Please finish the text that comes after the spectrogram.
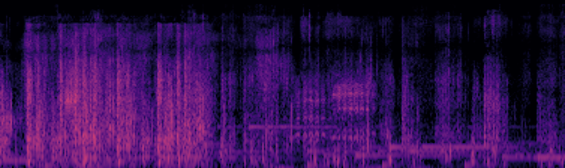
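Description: A Minecraft sheep bleats a few times amid in-game footsteps and hooved clip-clop, fairly quiet and close, with several wavering calls in the second half.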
